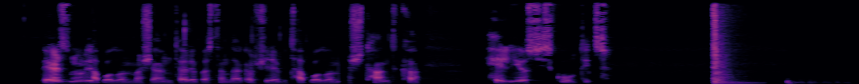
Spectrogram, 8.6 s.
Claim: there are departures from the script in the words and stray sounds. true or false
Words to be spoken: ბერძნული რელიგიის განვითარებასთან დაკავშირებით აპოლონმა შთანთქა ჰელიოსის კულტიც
true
